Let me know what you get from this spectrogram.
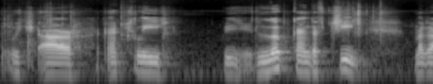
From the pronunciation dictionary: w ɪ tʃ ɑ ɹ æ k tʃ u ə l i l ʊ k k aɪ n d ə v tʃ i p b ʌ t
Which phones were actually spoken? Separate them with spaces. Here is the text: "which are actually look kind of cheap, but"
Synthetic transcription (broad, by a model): w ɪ tʃ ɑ ɹ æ k tʃ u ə w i l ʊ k k aɪ n d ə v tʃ i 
